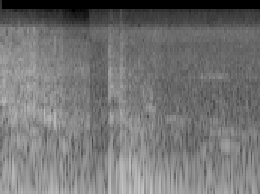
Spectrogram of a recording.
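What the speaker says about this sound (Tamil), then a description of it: "இப்போ வெங்காயம் வந்து நல்லா பொன்னிறமாக வர அளவுக்கு நல்லா வதக்கி விட்டுக்கலாம்." Onions sauté and are stirred in a pan until golden for a large batch of kuska, a dense, loud, continuous sizzle with scraping stir strokes, heard close up without talk.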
